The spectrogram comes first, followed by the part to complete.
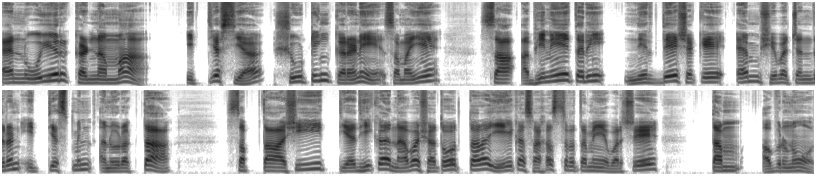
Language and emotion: Sanskrit, neutral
